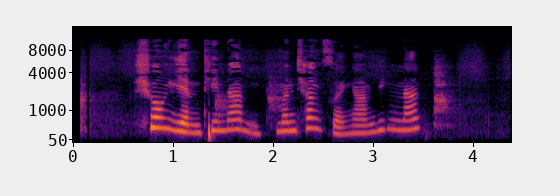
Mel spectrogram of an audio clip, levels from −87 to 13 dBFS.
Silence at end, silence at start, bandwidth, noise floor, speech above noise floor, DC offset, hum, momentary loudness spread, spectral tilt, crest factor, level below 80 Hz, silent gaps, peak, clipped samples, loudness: 0.65 s; 0.05 s; 11.5 kHz; -58 dBFS; 32 dB; under 0.1%; none; 16 LU; -4.5 dB/octave; 20 dB; -64 dBFS; none; -6 dBFS; under 0.1%; -26 LUFS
